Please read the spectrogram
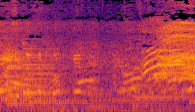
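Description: Background music with long held notes under high, wavering children's voices from the audience; near the end a burst of high children's voices rises.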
